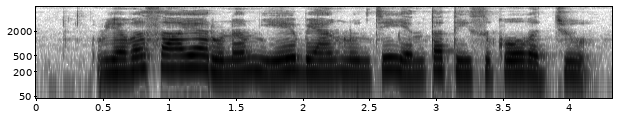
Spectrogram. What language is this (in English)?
Telugu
